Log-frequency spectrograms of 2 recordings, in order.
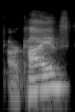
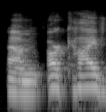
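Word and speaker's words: arXiv: service is called archive that x is actually supposed to be a greek chi that's why we pronounce it archive archive the original one was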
